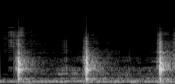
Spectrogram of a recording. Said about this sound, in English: Did you not tell him to rap 3 times?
